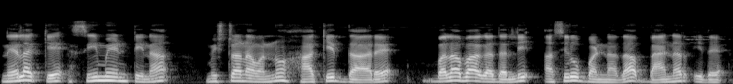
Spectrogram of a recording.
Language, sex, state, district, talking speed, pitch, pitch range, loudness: Kannada, male, Karnataka, Bangalore, 75 wpm, 140 Hz, 120-165 Hz, -13 LUFS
